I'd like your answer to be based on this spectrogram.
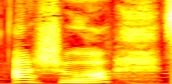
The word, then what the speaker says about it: axoa: Mais pas que, puisque c'est aussi celle d'un plat que l'on mange aujourd'hui dans tout le Pays Basque, la Ça s'écrit A-X-O-A. Eh Exactement. Et ça se prononce Achoa.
